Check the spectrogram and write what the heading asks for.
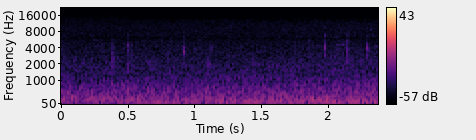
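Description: Steady outdoor background noise, a low rumble, with faint short high-pitched chirps scattered through it.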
